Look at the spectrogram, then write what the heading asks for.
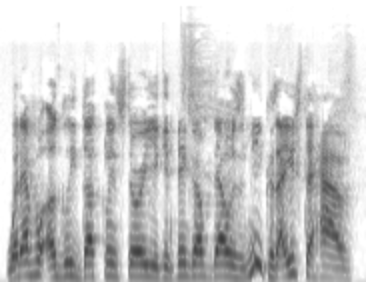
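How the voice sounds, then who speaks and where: A man in his twenties, a podcast guest, talking in an animated way, laughing often and restarting his sentences. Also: on the high side, fast talker. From Nigeria. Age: 20s. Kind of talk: casual interview chat.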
